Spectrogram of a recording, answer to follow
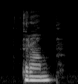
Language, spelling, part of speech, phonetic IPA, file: Polish, tramp, noun, [trãmp], LL-Q809 (pol)-tramp.wav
